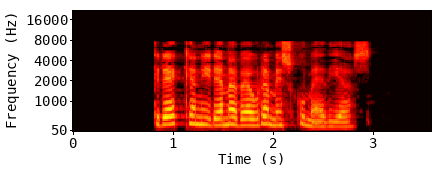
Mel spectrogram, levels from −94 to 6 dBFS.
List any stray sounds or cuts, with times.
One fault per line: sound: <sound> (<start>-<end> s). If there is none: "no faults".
no faults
